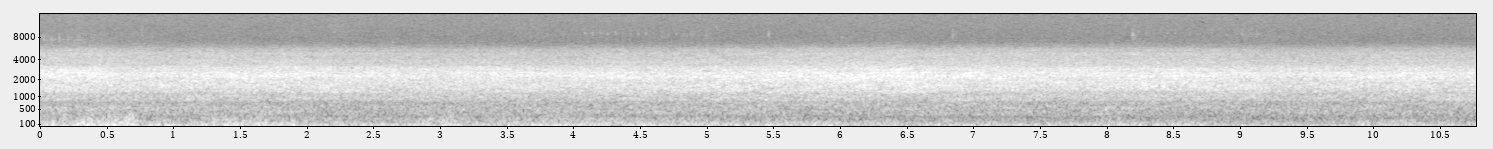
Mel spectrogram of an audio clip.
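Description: A steady, broad roar of jet engines at Amsterdam Schiphol Airport, with an Anadolu Jet airliner holding near a runway. The rumble stays constant and fairly loud at a middle distance throughout, with no speech.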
